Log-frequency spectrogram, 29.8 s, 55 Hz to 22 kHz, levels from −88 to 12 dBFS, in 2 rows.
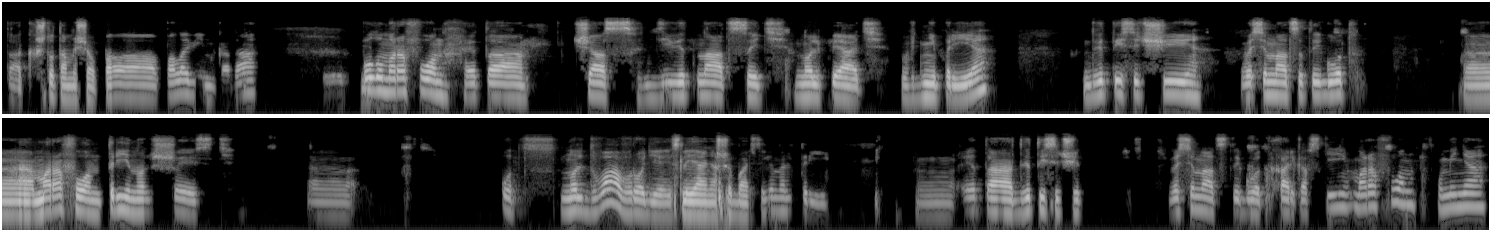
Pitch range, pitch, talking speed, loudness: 130-160 Hz, 145 Hz, 65 wpm, -21 LUFS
